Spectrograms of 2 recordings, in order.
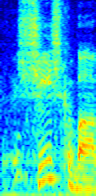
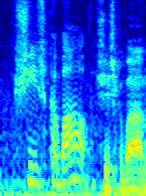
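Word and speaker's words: shish kebab: is ninja kirby says sheesh kebab is actually the correct pronunciation of it there you go sheesh kebab and you can actually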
